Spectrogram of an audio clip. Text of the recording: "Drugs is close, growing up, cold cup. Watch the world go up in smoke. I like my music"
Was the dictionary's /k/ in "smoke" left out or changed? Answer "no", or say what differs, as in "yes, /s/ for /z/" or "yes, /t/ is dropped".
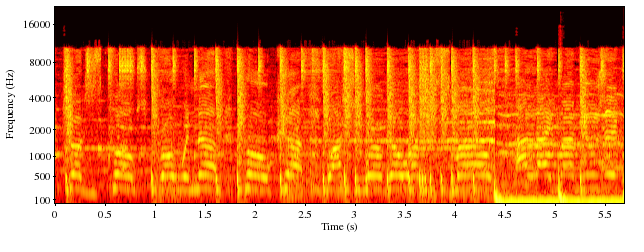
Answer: yes, /k/ is dropped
